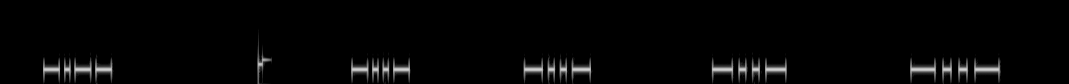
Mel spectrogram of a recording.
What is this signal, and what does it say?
Morse code, heard as a keyed tone, about 20 wpm, spaced as for 6 wpm, 700 Hz. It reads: Y XXXX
